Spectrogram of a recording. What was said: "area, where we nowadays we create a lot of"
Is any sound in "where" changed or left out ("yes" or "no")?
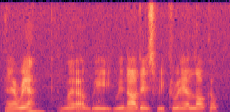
yes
